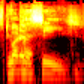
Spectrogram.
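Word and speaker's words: Du Plessis: Strickland versus, is it Duplessis? Is that how you say it? – It's Duplessis. – It's something else. – Duplessis. – Duplessis. That's it.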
